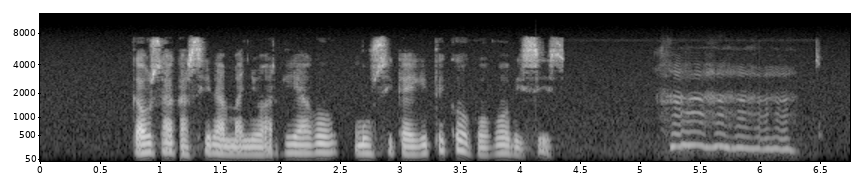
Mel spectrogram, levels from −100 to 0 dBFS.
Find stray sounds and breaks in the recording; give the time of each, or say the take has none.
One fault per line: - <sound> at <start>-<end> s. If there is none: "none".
- laugh at 5.1-6.4 s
